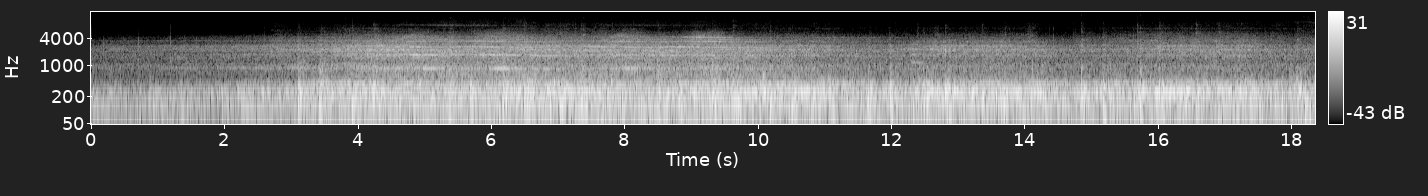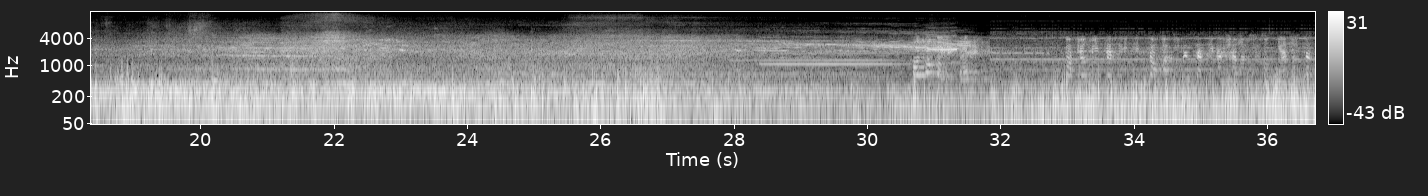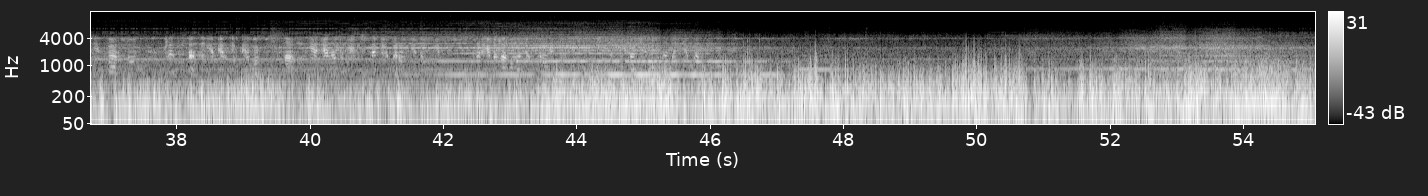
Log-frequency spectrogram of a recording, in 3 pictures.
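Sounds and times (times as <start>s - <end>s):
train wheels rumbling and clattering: 0.0s - 30.0s, 31.8s - 55.0s
high-pitched brake squealing: 4.5s - 9.9s, 20.2s - 55.0s.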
